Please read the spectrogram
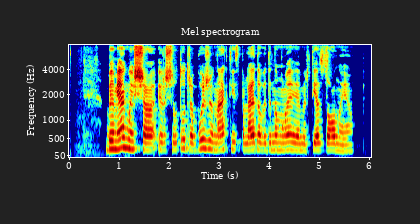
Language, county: Lithuanian, Vilnius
